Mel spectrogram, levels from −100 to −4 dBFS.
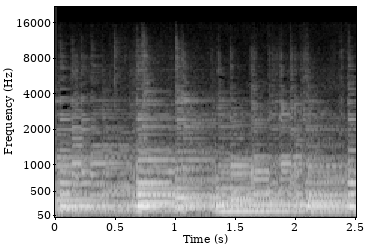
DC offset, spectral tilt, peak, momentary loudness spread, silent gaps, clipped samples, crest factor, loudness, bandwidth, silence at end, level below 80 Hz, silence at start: under 0.1%; -9.5 dB/octave; -4 dBFS; 5 LU; none; under 0.1%; 16 dB; -21 LUFS; 9 kHz; 0 s; -50 dBFS; 0 s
